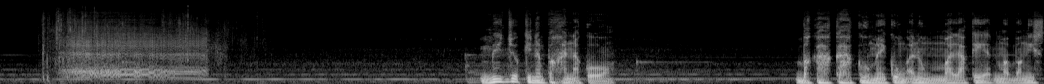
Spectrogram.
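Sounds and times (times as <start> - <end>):
goat bleating: 0.4 - 2.5
speech: 4.9 - 6.2, 8.0 - 10.4.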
